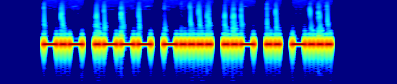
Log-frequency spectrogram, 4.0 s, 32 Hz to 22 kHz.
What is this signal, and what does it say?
Morse code, heard as a keyed tone, about 28 wpm, 700 Hz. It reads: KJ6UIB
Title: USA Call Signs - 6 Characters - Repeated 3x - 28wpm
